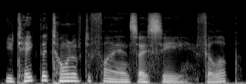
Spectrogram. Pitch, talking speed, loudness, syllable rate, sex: 130 Hz, 220 wpm, -19 LUFS, 5.1 syllables/s, male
